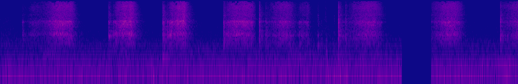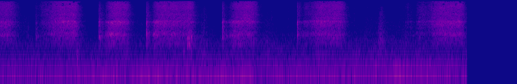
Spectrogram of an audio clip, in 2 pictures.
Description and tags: Sweeping Broom
cleaning the tiles with a broom sweeping in different speeds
